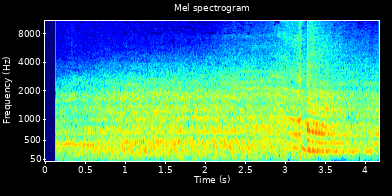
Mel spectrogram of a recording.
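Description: KTM X-Bow's engine pulling hard, its pitch climbing, then a sharp pop about three seconds in as the car passes close and the pitch drops abruptly, the sound fading after.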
